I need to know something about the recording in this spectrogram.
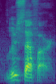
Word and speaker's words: Lou Sapphire: Lou Sapphire. If you say his name real fast, Lucifer. L Sapphire. L Sapphire. It sounds kind of like Lucifer, which gives you an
